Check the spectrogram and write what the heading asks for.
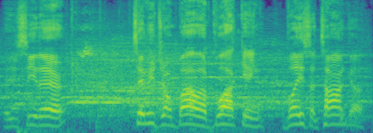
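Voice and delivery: loud, high play-by-play shout; excited call. Real, not acted. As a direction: sell the block like it's the game's biggest moment. Calling a block and score.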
